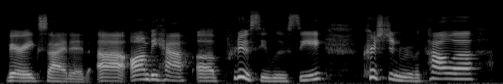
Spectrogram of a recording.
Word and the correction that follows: Ruvalcaba: You got to hit the B where you hit the W. – Yeah. Give it to me, Mark. What was it? – Ruvalcaba.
